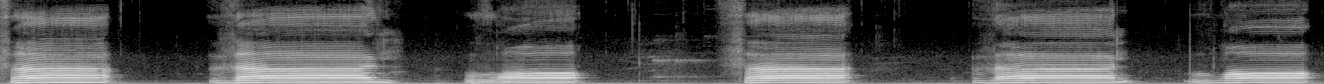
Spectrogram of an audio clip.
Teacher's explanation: اس میں 3 حروف ہیں جو کہ زبان کا سرا اور اوپر کے دانتوں کے اندرونی کنارے سے ادا ہوتے ہیں۔ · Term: حروف لثویہ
